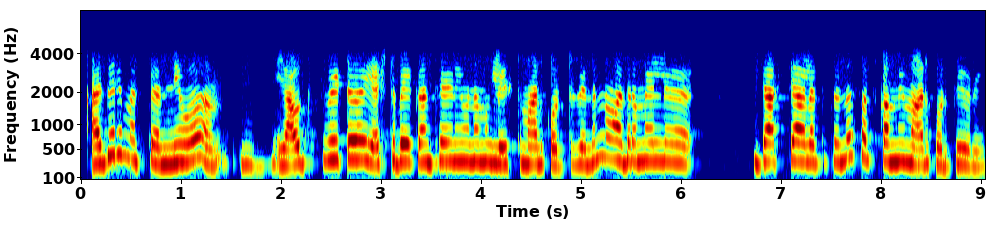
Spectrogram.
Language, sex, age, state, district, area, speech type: Kannada, female, 18-30, Karnataka, Gulbarga, urban, conversation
